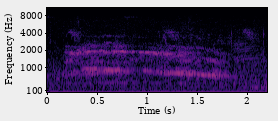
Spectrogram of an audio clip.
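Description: A faint rooster crow in the farm background: one long call that droops in pitch near its end.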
